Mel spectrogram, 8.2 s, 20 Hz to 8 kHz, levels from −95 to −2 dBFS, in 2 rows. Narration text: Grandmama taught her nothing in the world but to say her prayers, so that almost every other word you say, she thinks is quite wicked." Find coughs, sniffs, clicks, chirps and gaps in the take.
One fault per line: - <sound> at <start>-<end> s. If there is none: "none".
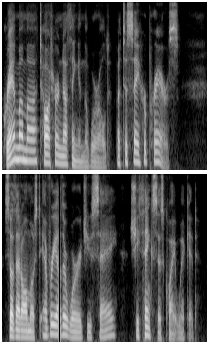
- dropout at 5.2-5.3 s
